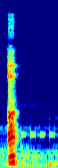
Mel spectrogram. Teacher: in the word about, the A isolated there sounds like a schwa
